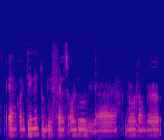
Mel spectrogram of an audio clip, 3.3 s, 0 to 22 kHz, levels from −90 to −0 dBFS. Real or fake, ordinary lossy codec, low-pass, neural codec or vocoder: fake; MP3, 32 kbps; 7.2 kHz; codec, 44.1 kHz, 2.6 kbps, SNAC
